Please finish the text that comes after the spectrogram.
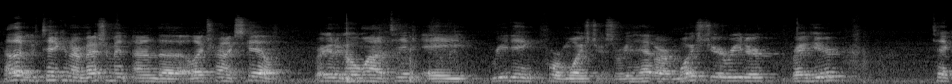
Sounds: Speech

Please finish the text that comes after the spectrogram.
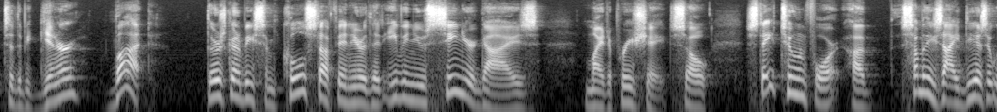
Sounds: Speech

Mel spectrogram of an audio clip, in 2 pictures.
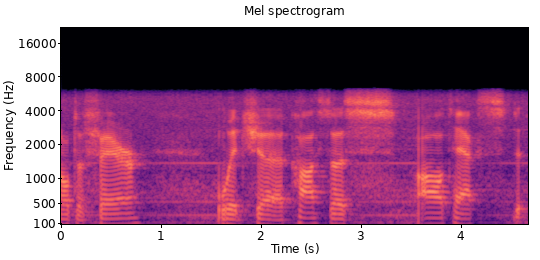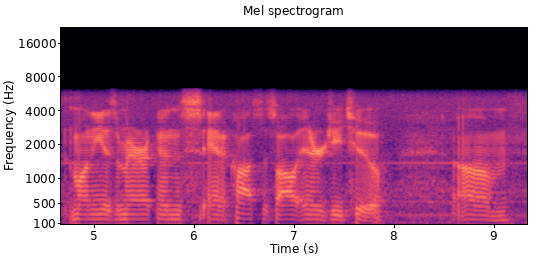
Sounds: Speech

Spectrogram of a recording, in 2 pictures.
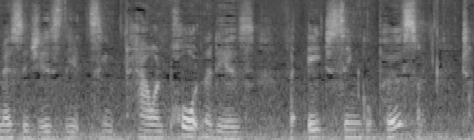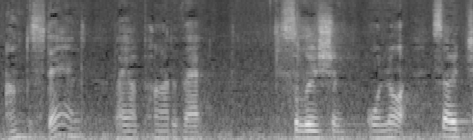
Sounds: Conversation, Speech

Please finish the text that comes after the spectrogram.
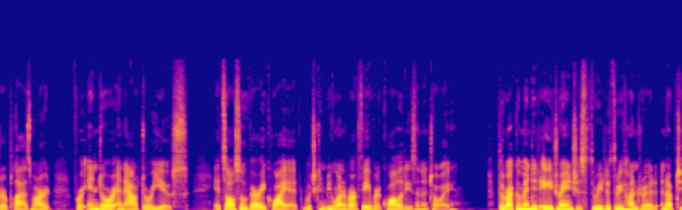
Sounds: Speech

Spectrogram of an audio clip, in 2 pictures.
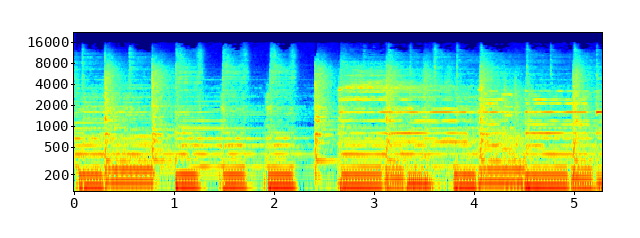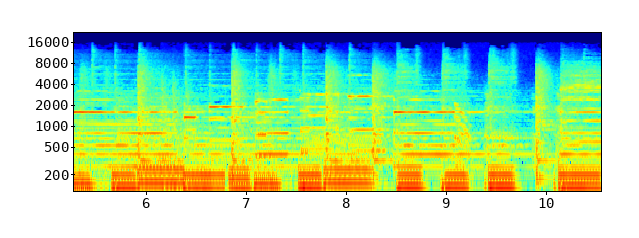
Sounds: Music, House music

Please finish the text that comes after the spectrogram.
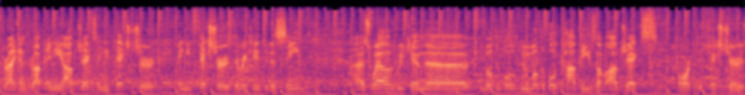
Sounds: Speech, Music

